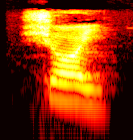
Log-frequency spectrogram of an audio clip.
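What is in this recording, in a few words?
"сёй", Komi, female; kpv audio dict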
